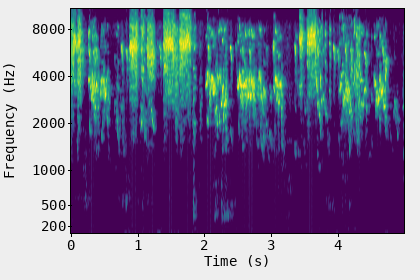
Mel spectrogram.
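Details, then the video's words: Budgerigar breeding pair, caged pet birds, giving dense bursts of high chattering chirps and warbles, nearly continuous with brief gaps, some harsher squawky notes mixed in. "Cute Budgies Chirping Sounds"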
